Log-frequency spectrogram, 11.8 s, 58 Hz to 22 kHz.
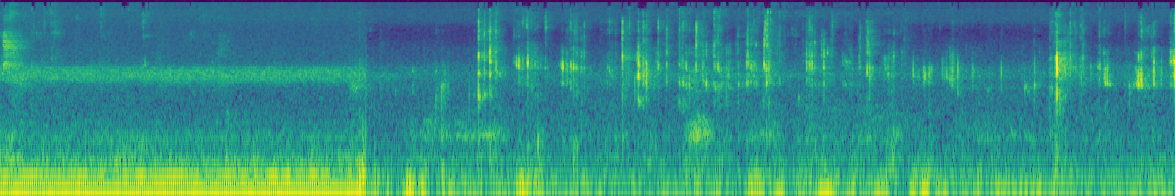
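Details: A steady low hum opens, then a female Shiba Inu eats with loud, wet, irregular crunches and smacking chews in quick uneven bursts, with a few sharper snaps near the end; recorded at the end of 2020.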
